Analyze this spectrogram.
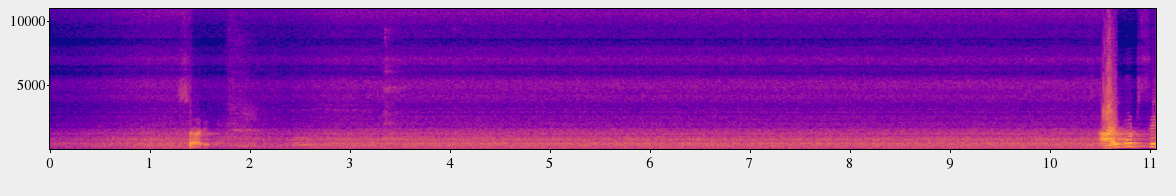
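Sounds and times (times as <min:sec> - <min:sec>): ventilation hiss and hum: 0:00.0 - 0:11.0.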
